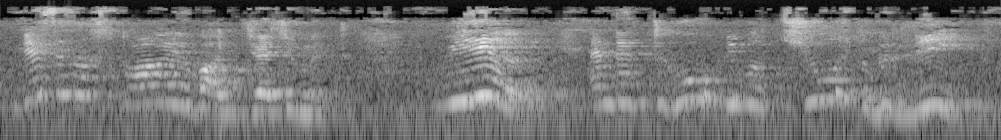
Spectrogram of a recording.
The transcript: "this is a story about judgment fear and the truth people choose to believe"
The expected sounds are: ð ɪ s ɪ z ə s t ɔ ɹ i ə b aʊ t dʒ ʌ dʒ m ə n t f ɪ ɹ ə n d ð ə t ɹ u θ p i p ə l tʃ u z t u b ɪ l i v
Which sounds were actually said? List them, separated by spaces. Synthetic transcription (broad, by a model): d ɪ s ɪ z ə s t ɔ ɹ i ə b aʊ t dʒ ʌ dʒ m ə n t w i l ə n d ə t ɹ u p i p ə l tʃ u s t u b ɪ l i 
